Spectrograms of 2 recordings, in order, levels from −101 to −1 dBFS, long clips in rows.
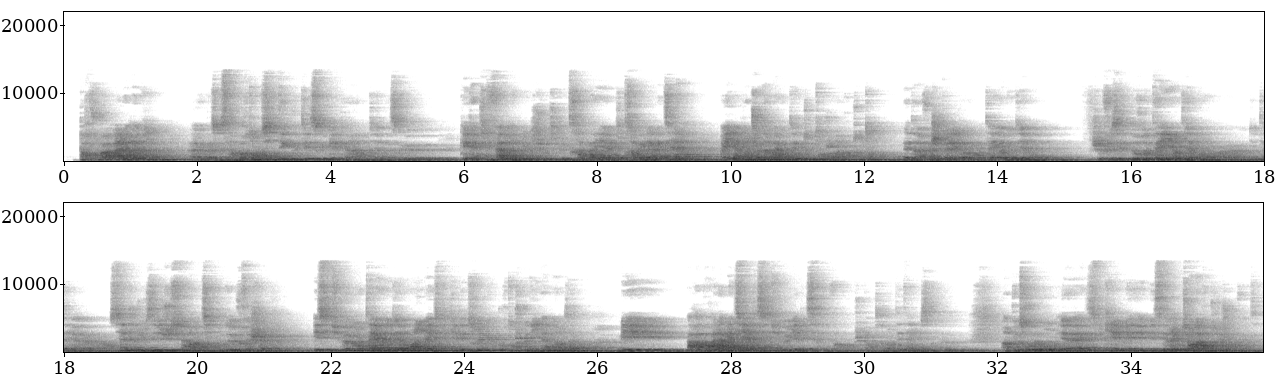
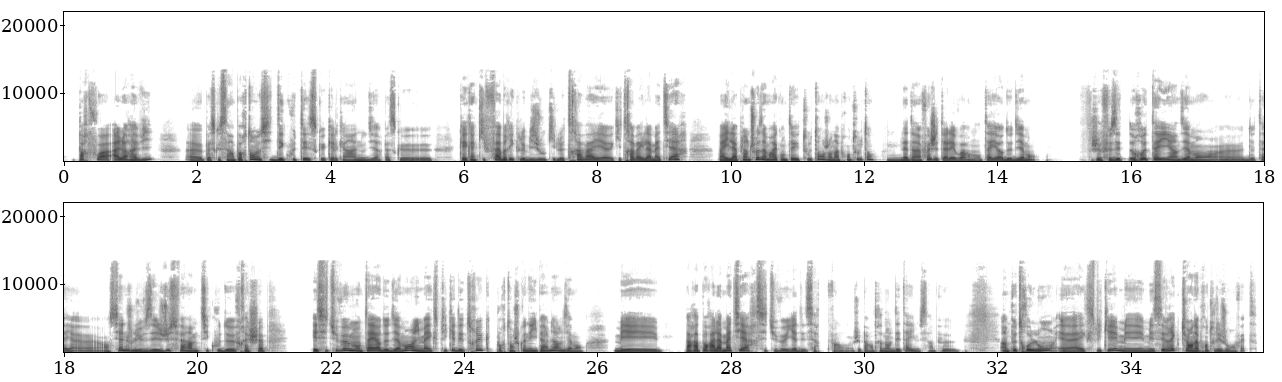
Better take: second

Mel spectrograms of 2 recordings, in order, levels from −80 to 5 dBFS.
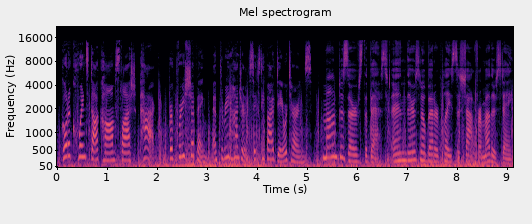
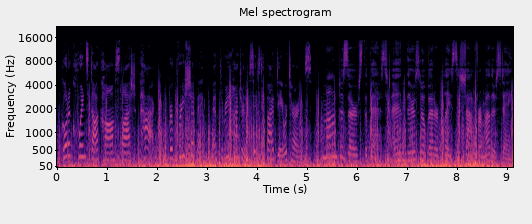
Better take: first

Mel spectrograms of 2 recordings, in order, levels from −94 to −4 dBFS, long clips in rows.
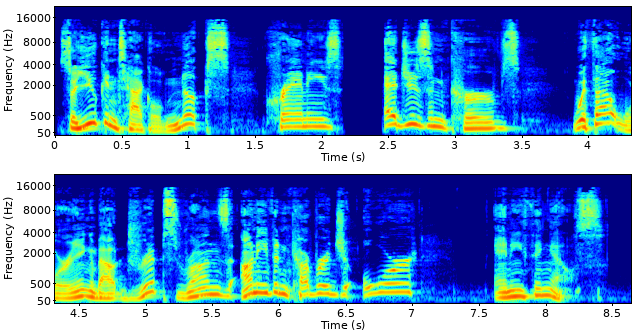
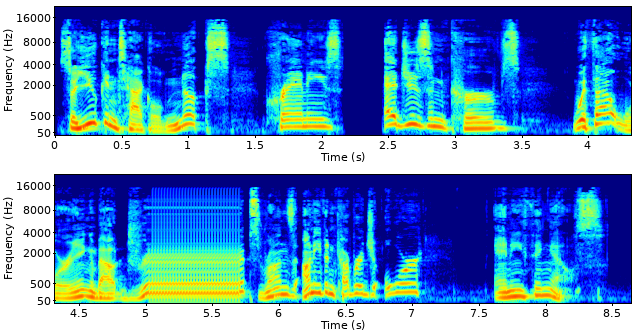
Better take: first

